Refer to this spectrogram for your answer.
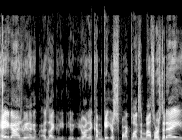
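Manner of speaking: very nasal announcer voice. A video maker demonstrating a character he invented, in a really nasally voice guy. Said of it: "really nasally kind of voice guy".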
